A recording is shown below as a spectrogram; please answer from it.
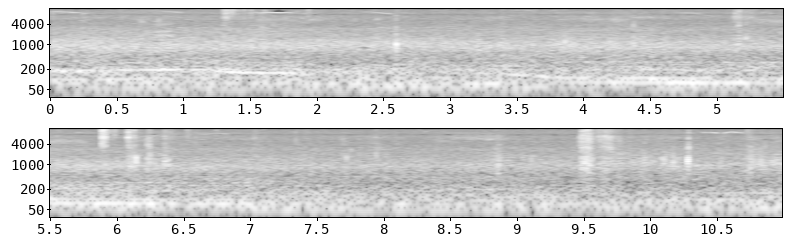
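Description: A low, steady rumble of motor traffic, with a few short clicks.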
